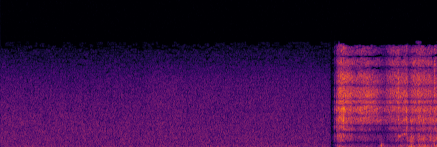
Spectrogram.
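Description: Wind rushes steadily during a freefall.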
